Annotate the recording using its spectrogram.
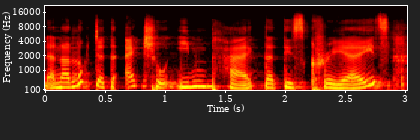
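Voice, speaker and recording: A woman talks at a moderate pace with ordinary pitch variation. Her tone is dark and mellow. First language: not English. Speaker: venture capital partner. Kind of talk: panel talk at event. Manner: halting, repeats words.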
